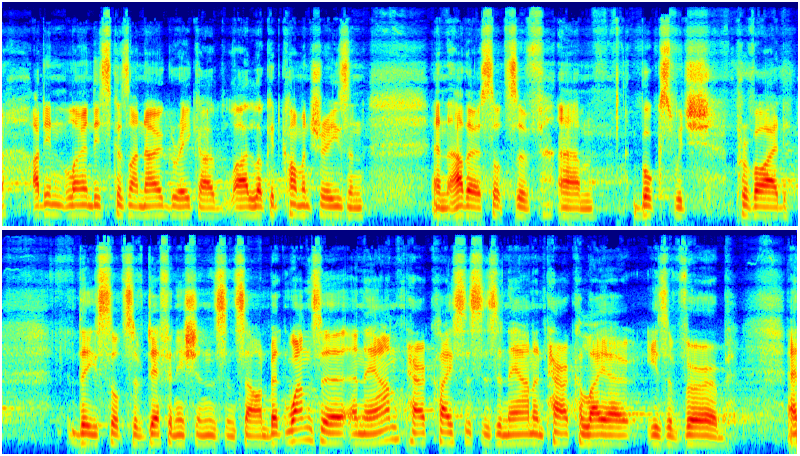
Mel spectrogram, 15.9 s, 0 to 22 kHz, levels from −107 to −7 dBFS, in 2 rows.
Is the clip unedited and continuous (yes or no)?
yes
